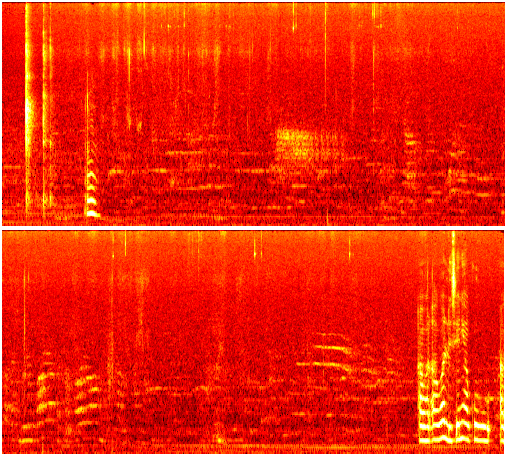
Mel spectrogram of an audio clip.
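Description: Hands rub lotion into skin with a soft, slippery swish.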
